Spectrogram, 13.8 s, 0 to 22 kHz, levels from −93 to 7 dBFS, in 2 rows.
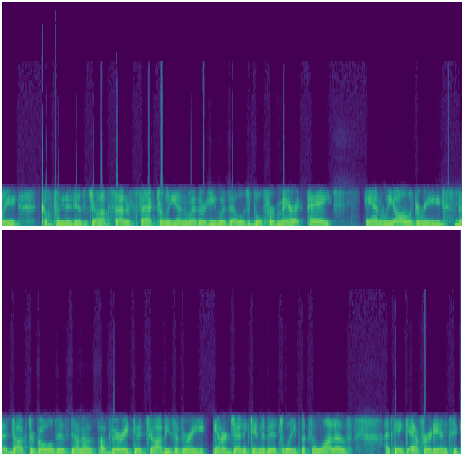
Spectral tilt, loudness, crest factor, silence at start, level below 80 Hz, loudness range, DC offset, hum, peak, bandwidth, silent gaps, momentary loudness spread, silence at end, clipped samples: -8.5 dB/octave; -18 LUFS; 18 dB; 0 s; -56 dBFS; 1 LU; under 0.1%; none; 0 dBFS; 5 kHz; none; 4 LU; 0 s; under 0.1%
